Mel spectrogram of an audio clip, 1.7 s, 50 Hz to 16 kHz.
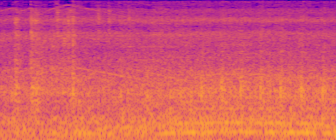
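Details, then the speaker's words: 2009 Toyota Aurion 2GR-FE V6, idling: quick regular knock about ten times a second from inside the engine, from worn, spun crankshaft bearings; engine removed for inspection. "हां हां तो दोस्तों यह आवाज engine के अंदर से आ रही है"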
